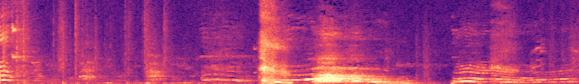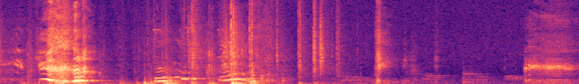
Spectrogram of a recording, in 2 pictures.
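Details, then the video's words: Pet dogs making odd, funny noises indoors: wavering, yodel-like whines bending up and down in pitch, short yips and snorts between quiet gaps, with some human speech mixed in. "My dogs making hilarious noises..."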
